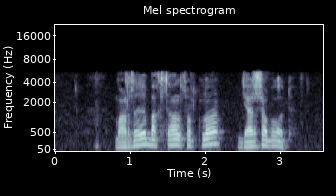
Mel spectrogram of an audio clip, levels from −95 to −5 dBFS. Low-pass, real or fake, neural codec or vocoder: 5.4 kHz; real; none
